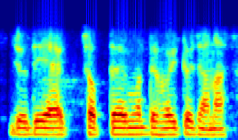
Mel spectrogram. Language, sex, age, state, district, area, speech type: Bengali, male, 30-45, West Bengal, Paschim Medinipur, rural, conversation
